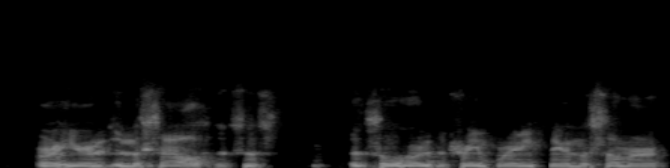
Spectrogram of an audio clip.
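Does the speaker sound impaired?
Yes: cleft lip and palate, popliteal pterygium syndrome; amputation.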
